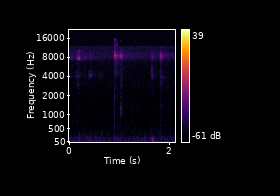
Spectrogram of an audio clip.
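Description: Near silence with two faint clicks, about a second in and again a little later: a plastic miniature's base being set down and handled on a gaming mat.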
